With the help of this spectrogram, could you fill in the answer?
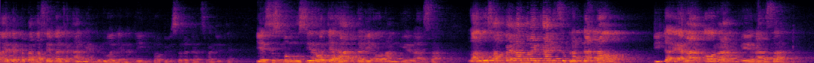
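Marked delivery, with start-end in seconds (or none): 3.4-10.7 loud, projected Bible reading; formal, emphatic recitation; scripture reading. Acted. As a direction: read the passage out to the congregation. Pastor reads scripture aloud.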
